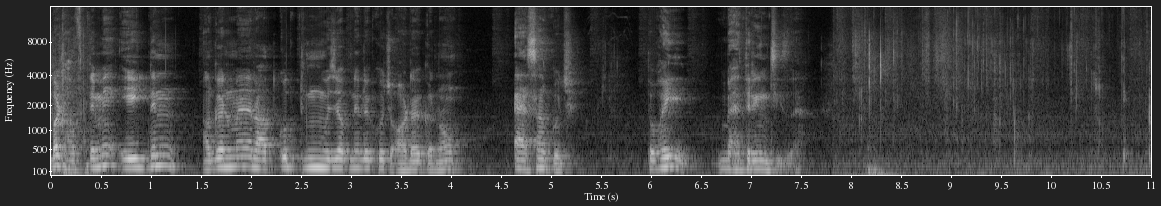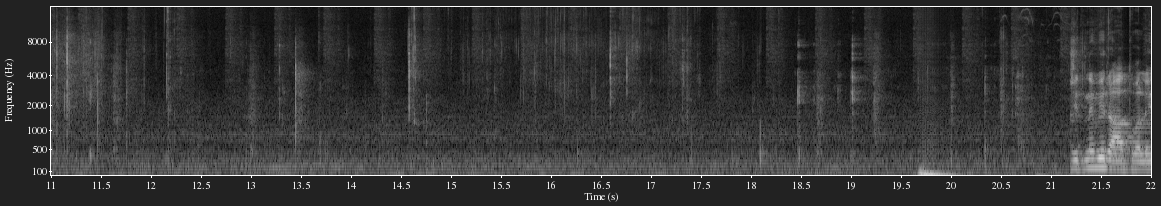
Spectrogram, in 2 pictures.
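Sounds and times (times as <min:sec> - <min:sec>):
biting into a wrap: 0:07.8 - 0:19.4
close chewing with wet crunches: 0:08.0 - 0:19.4, 0:20.0 - 0:21.2.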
